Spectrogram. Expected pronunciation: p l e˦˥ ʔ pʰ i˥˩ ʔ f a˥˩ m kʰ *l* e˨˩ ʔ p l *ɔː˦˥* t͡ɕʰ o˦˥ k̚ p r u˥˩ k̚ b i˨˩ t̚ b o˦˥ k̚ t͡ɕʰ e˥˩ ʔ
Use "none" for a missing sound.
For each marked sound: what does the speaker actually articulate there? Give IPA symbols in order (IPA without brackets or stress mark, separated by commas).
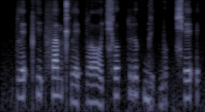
l, ɔː˨˩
